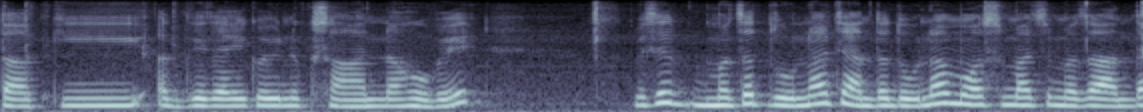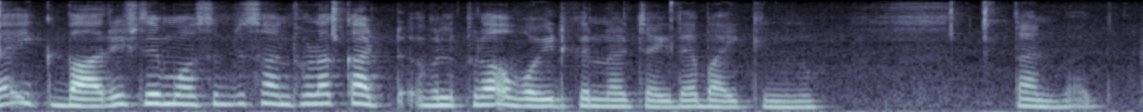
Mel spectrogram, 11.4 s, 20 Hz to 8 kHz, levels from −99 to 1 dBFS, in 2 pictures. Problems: constant background noise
